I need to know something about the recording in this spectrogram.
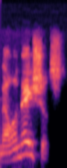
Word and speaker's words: melanaceous: Those who have a fair amount of melanin should be called melanaceous, which rhymes with gracious and efficacious.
